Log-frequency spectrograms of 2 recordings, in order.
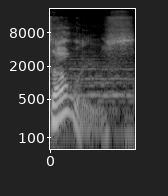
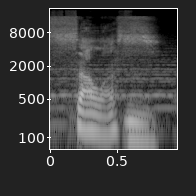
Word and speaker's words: Celes: can't break the Habit it's cies it's not celus it's cies I mean I've always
